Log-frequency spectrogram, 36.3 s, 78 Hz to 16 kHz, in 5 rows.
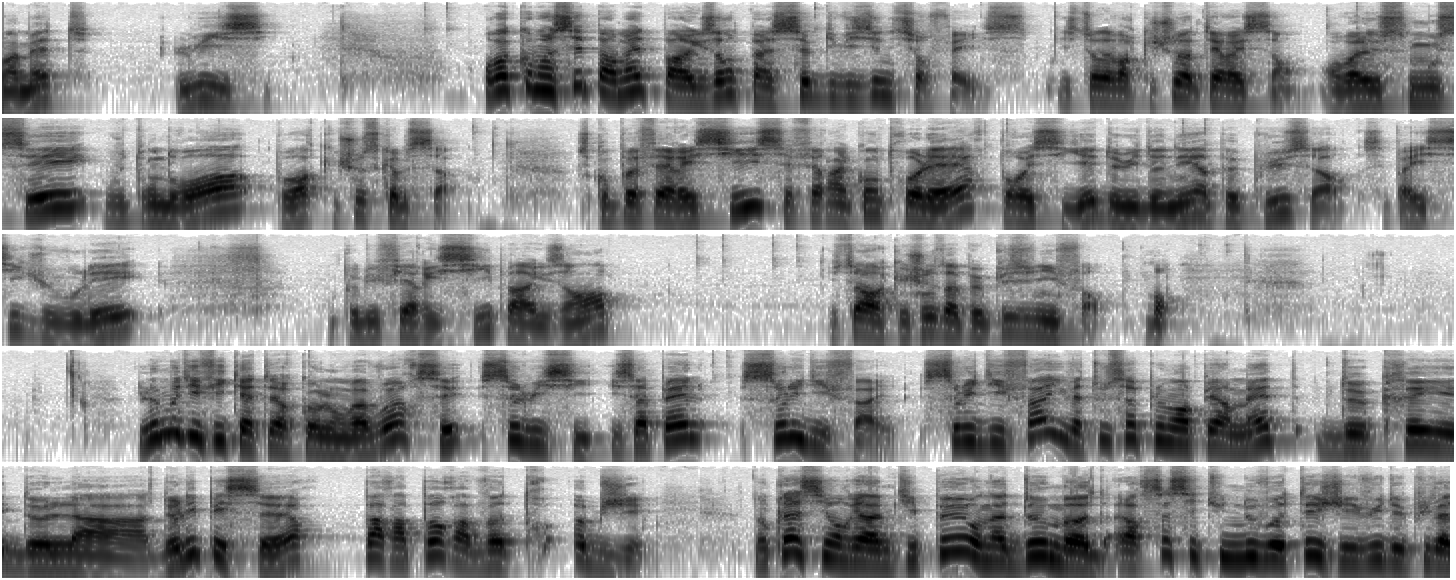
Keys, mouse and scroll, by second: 2.2-5.0 drag, 5.0-6.1 middle drag, 6.1-6.7 scroll up 1, 6.7-8.4 right drag, 8.4-9.7 shift+middle drag, 9.7 Tab, 11.7 ctrl+r, 13.6-16.7 middle drag, 16.7 ctrl+r, 18.9-20.3 middle drag, 20.3 scroll up 1, 20.6 Tab, 23.2-26.2 drag, 26.5-31.1 middle drag, 32.4 Tab.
